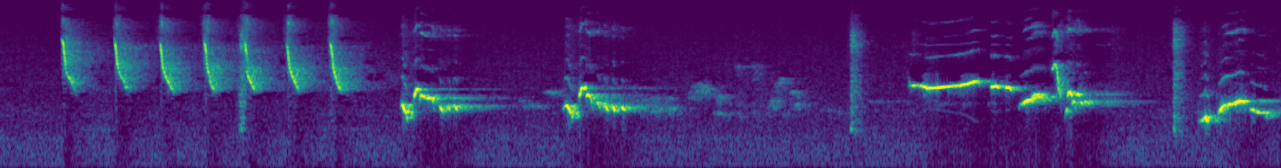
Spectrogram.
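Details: Murai medan white-rumped shama song opening with six fast, evenly spaced sharp downward sweeps, then a mix of slurred whistles, a lone click and a high wavering warble; quiet background.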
